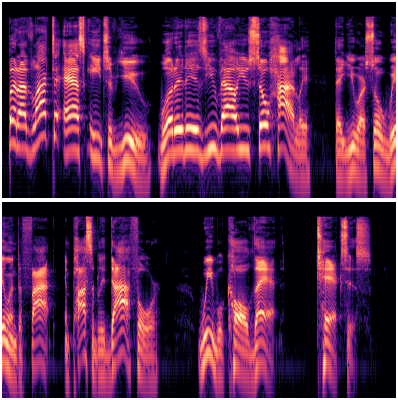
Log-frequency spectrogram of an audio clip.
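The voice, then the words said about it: Put-on Texan accent. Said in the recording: “in my impeccable Texan accent”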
